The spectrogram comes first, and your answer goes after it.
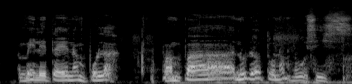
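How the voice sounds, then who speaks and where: Shouting loudly, a man yells in a high-pitched voice. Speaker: vlogger, farmer and gamefowl breeder. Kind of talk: casual vlog tour. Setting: outdoors on a farm. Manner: loud, shouting at dogs.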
